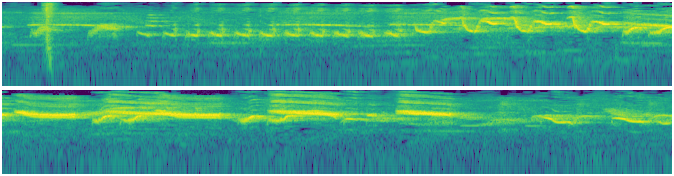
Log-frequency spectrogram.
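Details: Chinese hwamei giving a fighting song at summer midday, Vietnam: a loud, varied run of whistled phrases, first a fast warbling trill on one pitch, then rising and falling slurred notes repeated in quick succession.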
